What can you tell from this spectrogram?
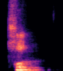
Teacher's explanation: It's like ng together, but there's no g sound. Maybe just a little bit, but not a lot.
